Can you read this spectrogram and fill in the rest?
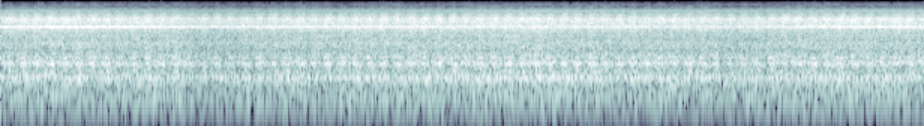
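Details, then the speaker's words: Replacement Bosch tumble dryer running with lint screen removed: steady even air rush and smooth drum hum, no knocks, scrapes or squeals, heating properly; normal running. "That sounds good. Ooh, it's heating alright. So that Bosch is heating, that's fine."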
